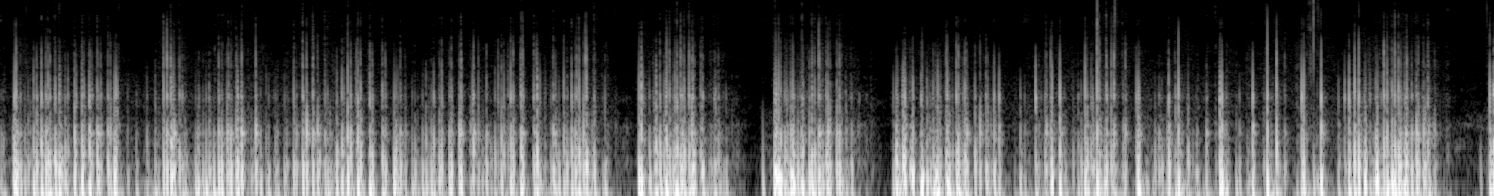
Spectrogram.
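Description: A large, flat, cream silicone pot lid with raised concentric ridges and a black grooved center knob, resting on a dark surface, is tapped rapidly with the fingertips and short nails of both hands. It makes dense, soft, muffled thuds that are deep and low, with very short decay. The tapping runs in quick continuous bursts separated by a few brief pauses.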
